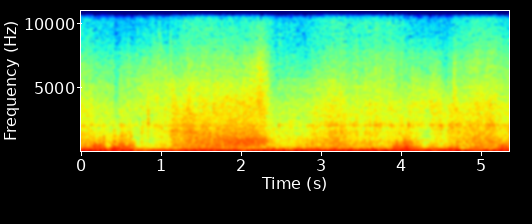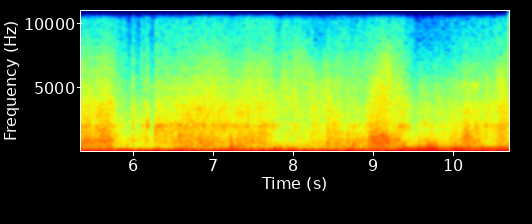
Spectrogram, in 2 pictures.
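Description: Wind buffeting a skier's action-camera microphone during a fast downhill run, a steady heavy rumble, with swells of skis scraping the packed snow every few seconds as the skier turns.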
